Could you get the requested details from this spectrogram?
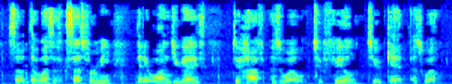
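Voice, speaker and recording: A man speaks with a Spanish accent at a fairly slow pace. Audible room echo surrounds his voice. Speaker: english learner. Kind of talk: recorded video monologue. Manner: hesitant with fillers and repetitions.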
